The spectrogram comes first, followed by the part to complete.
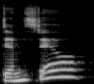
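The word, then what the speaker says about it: Dimmesdale: um which is one how how do you say his name is it dimsdale yes yes it's it's one of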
